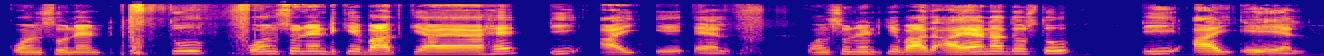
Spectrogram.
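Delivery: usual speaking voice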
